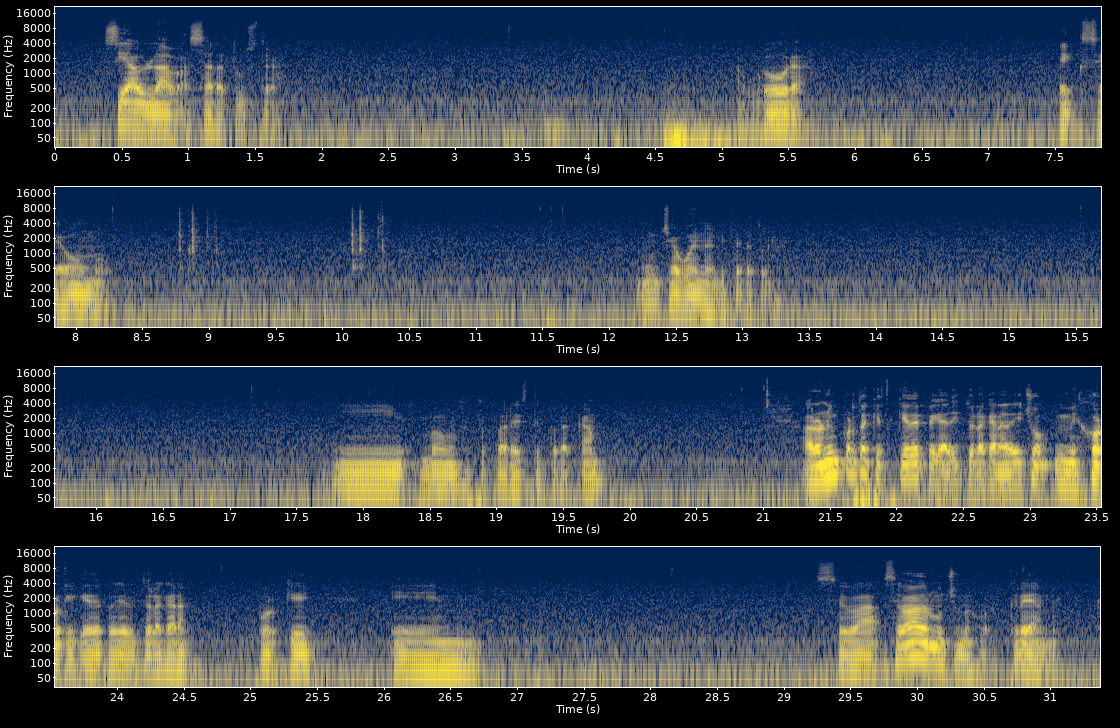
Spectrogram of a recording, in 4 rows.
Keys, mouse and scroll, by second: 4.5-8.5 drag, 9.1 alt+Tab, 10.3 alt+Tab, 11.4 click, 12.9-15.7 drag, 16.5 click, 17.3-20.8 middle drag, 20.8 click, 24.6 click, 26.7-28.5 drag, 28.7-30.1 drag, 30.6 click, 31.1-31.3 drag.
